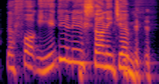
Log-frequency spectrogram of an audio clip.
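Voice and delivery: high, loud mock Scottish yell; angry homeowner. Homeowner yelling at the man on his roof, outraged mock yell. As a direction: catch him at it, outraged. Voicing homeowner catching him.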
